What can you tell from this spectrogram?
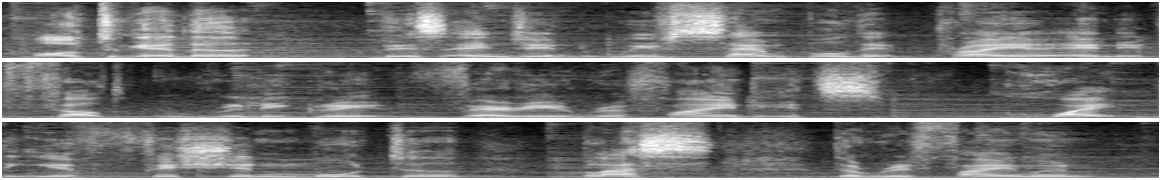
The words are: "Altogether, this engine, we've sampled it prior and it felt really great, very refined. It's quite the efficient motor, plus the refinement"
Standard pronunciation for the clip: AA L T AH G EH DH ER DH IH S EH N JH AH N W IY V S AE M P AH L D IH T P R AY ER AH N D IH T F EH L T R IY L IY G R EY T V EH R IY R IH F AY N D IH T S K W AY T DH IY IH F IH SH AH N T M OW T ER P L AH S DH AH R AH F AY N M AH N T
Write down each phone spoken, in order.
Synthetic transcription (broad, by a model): AA L T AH G EH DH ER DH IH S EH N JH AH N W IY V S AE M P AH L D IH T P R AY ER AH N IH T F EH L T R IY L IY G R EY T V EH R IY R IH F AY N D IH T S K W AY T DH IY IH F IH SH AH N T M OW T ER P L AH S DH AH R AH F AY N M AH N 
